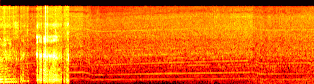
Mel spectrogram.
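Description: A sports car engine hums steadily as the car speeds along a road.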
